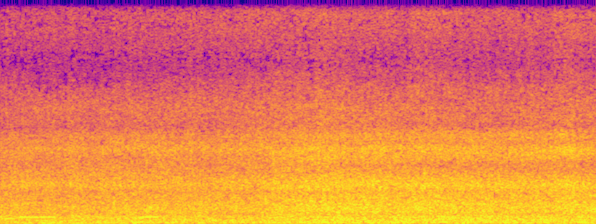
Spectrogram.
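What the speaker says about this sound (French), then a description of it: "il y a des vagues et des cailloux" Sea waves wash over a pebbly shore in a steady, broad rushing wash with wind noise, fairly faint and continuous, with no talk.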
